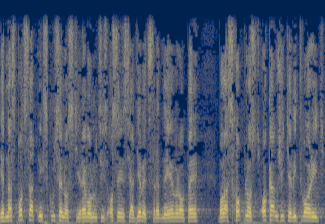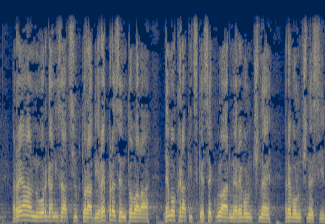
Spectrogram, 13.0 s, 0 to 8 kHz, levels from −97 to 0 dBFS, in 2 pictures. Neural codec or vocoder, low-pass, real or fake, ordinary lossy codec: none; 7.2 kHz; real; none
